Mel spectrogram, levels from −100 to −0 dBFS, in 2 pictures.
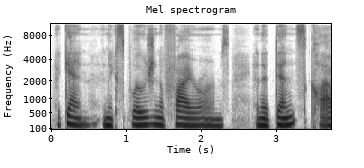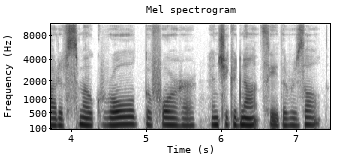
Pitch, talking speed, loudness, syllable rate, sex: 175 Hz, 170 wpm, -18 LUFS, 4.8 syllables/s, female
